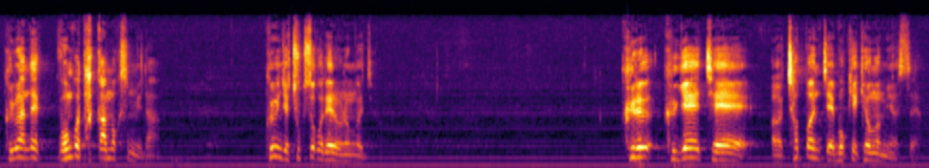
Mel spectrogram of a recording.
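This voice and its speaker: A man from South Korea preaching a sermon in church, telling stories in an animated, humorous way. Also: fairly high pitch, moderate pace, pauses often, slight background noise. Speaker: pastor. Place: church service.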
